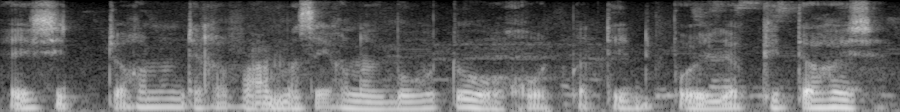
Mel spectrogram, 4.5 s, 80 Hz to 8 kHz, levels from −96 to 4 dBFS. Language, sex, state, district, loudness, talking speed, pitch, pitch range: Assamese, male, Assam, Sonitpur, -19 LUFS, 120 wpm, 155 Hz, 140-170 Hz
